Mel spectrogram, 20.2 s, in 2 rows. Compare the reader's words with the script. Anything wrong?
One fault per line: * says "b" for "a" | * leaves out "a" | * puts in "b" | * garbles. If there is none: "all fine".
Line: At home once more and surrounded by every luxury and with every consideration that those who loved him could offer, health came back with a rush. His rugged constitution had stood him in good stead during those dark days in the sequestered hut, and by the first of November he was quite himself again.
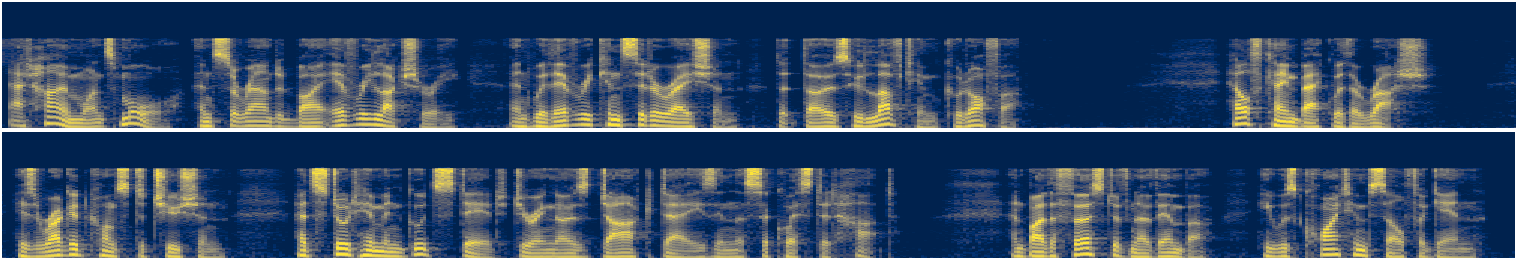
all fine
